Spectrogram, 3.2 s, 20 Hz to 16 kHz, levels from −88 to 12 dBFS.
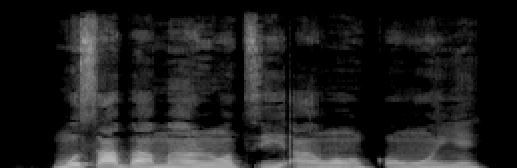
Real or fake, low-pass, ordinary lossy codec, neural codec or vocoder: real; 14.4 kHz; AAC, 48 kbps; none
